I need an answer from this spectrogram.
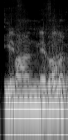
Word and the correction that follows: Evonne Goolagong: Evonne Goolagong did it.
